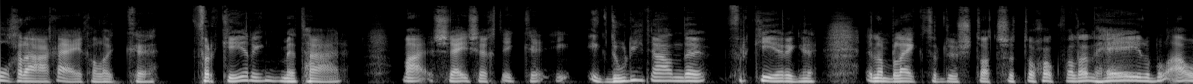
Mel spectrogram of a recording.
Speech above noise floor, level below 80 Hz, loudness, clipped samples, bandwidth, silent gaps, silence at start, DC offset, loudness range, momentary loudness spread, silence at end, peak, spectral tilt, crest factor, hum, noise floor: 28 dB; -58 dBFS; -21 LUFS; under 0.1%; 16.5 kHz; none; 0 s; under 0.1%; 3 LU; 12 LU; 0 s; -2 dBFS; -6 dB/octave; 20 dB; none; -48 dBFS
